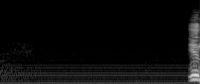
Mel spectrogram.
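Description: Faint, steady electrical mains hum from a microphone and sound system: a few even, unchanging tones. A man's voice starts just at the end.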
